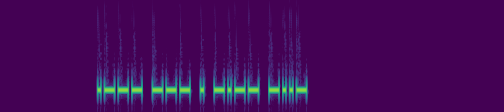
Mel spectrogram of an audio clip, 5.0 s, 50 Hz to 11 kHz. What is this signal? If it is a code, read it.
Morse code, heard as a keyed tone, about 36 wpm, 700 Hz. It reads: JOEYX
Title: Code Groups - 5 Letter:Numbers - 35wpm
